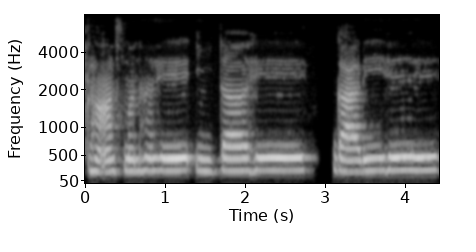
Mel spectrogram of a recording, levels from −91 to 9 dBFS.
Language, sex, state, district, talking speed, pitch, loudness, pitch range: Chhattisgarhi, female, Chhattisgarh, Jashpur, 110 wpm, 225 Hz, -13 LUFS, 220-235 Hz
